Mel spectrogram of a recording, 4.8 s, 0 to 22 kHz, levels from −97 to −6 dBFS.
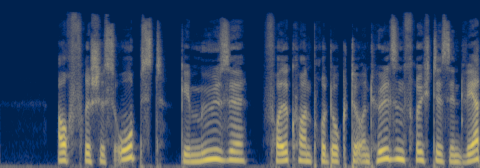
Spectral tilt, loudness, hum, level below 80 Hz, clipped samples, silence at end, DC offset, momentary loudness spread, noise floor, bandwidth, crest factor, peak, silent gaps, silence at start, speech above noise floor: -6 dB/octave; -27 LUFS; none; -54 dBFS; under 0.1%; 0 s; under 0.1%; 7 LU; -63 dBFS; 15.5 kHz; 18 dB; -10 dBFS; none; 0.6 s; 36 dB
